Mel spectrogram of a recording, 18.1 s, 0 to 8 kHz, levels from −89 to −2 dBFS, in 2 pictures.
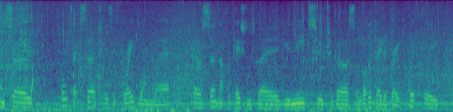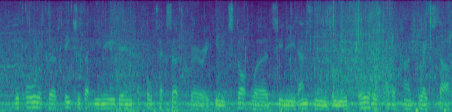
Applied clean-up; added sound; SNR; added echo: none; Waves, surf; 3 dB; reverberation time 1.3 s.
